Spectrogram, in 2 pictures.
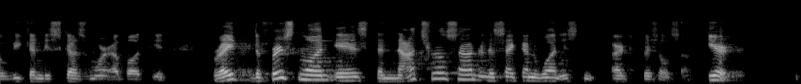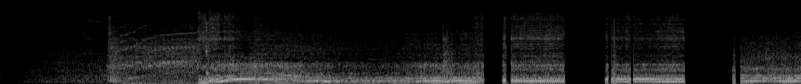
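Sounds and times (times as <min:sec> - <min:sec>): sports car engine revving: 0:09.3 - 0:16.0.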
